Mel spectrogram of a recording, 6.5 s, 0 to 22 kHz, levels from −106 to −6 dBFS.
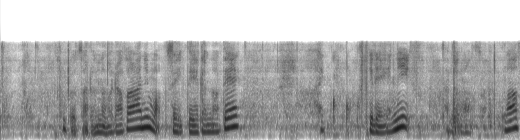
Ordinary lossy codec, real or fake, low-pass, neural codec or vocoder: none; fake; 7.2 kHz; codec, 16 kHz, 4.8 kbps, FACodec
